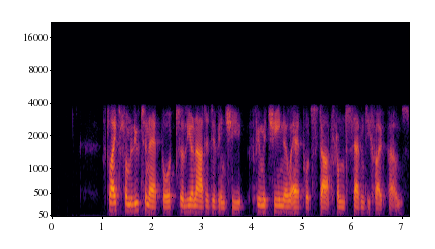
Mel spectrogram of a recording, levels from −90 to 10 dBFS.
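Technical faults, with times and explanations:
Throughout: AMR narrowband mobile codec. The speech is confined to a telephone band of roughly 250 Hz to 3.6 kHz and rebuilt from a vocal-tract model at a low rate that fits 7.4 kbps, so it sounds plainly buzzy and synthetic, a steady coloration rather than the momentary damage below.
1.08 to 1.10 s and 3.35 to 3.37 s: block of digital silence. Each time a 20 ms stretch drops abruptly to silence and returns without any fade, leaving a brief hole. That is true silence, unlike the scrambled but still-present sound of bit errors.
1.34 to 1.46 s: AMR bit errors. For about 0.12 s, roughly six frames' worth, corrupted codec data misplaces the excitation pulses and skews the finer gain and spectral values, so the speech keeps its pitch and loudness but turns hoarse, scratchy and gargly instead of cutting out.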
